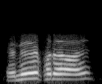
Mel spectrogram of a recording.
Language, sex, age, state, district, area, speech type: Bodo, male, 60+, Assam, Baksa, rural, conversation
